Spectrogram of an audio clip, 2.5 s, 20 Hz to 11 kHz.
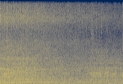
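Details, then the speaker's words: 2017 Honda Scoopy CVT after bearing replacement (was grinding when wheel spun): light, even high-pitched buzz fading steadily with no scraping or grinding; belt drive now runs smoothly, normal. "sekarang udah halus ya, udah nggak kayak tadi sebelumnya."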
